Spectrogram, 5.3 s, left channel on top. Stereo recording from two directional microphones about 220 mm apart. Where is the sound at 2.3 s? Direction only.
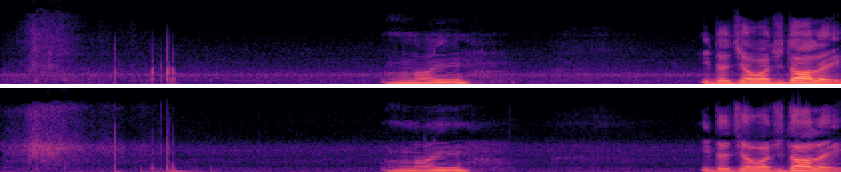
20° left (ahead or behind).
